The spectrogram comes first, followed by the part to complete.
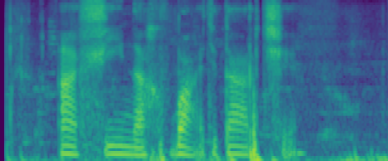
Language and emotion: Russian, neutral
